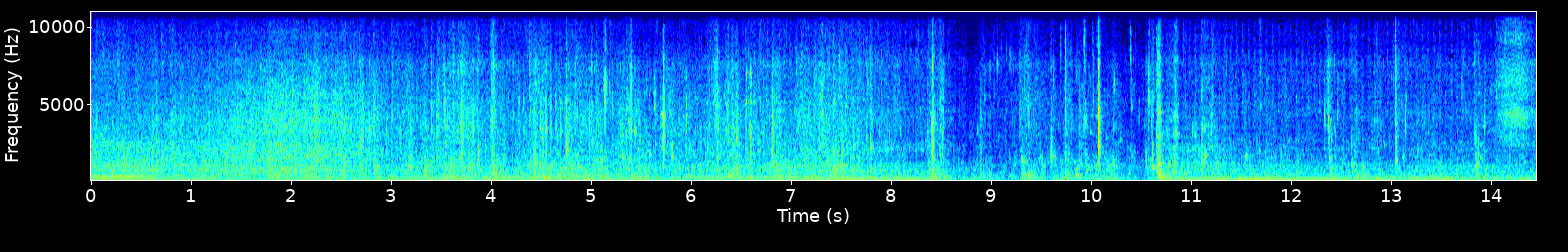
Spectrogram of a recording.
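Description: Jet-drive outboard motor on a jon boat running. Its note falls as it is throttled back just after the start, and the boat comes down off plane. It then runs on at a lower, steady pitch, with a quieter dip about nine to ten seconds in before it steadies again.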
